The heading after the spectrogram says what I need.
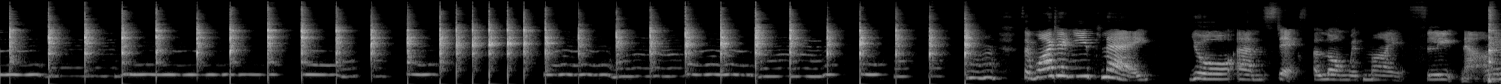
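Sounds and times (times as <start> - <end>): wooden sticks tapping together: 0.0 - 9.8.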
